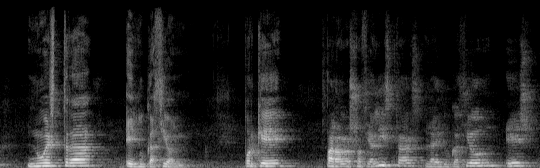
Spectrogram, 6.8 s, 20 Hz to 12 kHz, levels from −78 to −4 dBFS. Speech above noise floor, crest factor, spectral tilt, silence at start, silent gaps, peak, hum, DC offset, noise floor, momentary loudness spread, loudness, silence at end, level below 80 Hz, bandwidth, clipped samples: 26 dB; 18 dB; -5.5 dB/octave; 0 s; none; -4 dBFS; none; under 0.1%; -48 dBFS; 15 LU; -23 LUFS; 0.05 s; -56 dBFS; 12 kHz; under 0.1%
